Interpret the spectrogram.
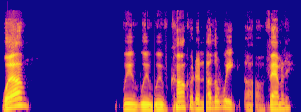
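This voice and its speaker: A man's voice: medium pitch, brisk, dry recording. Man hosting, dry close sound. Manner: repeats phrases for emphasis. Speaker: radio show host. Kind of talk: casual radio talk with banter.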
